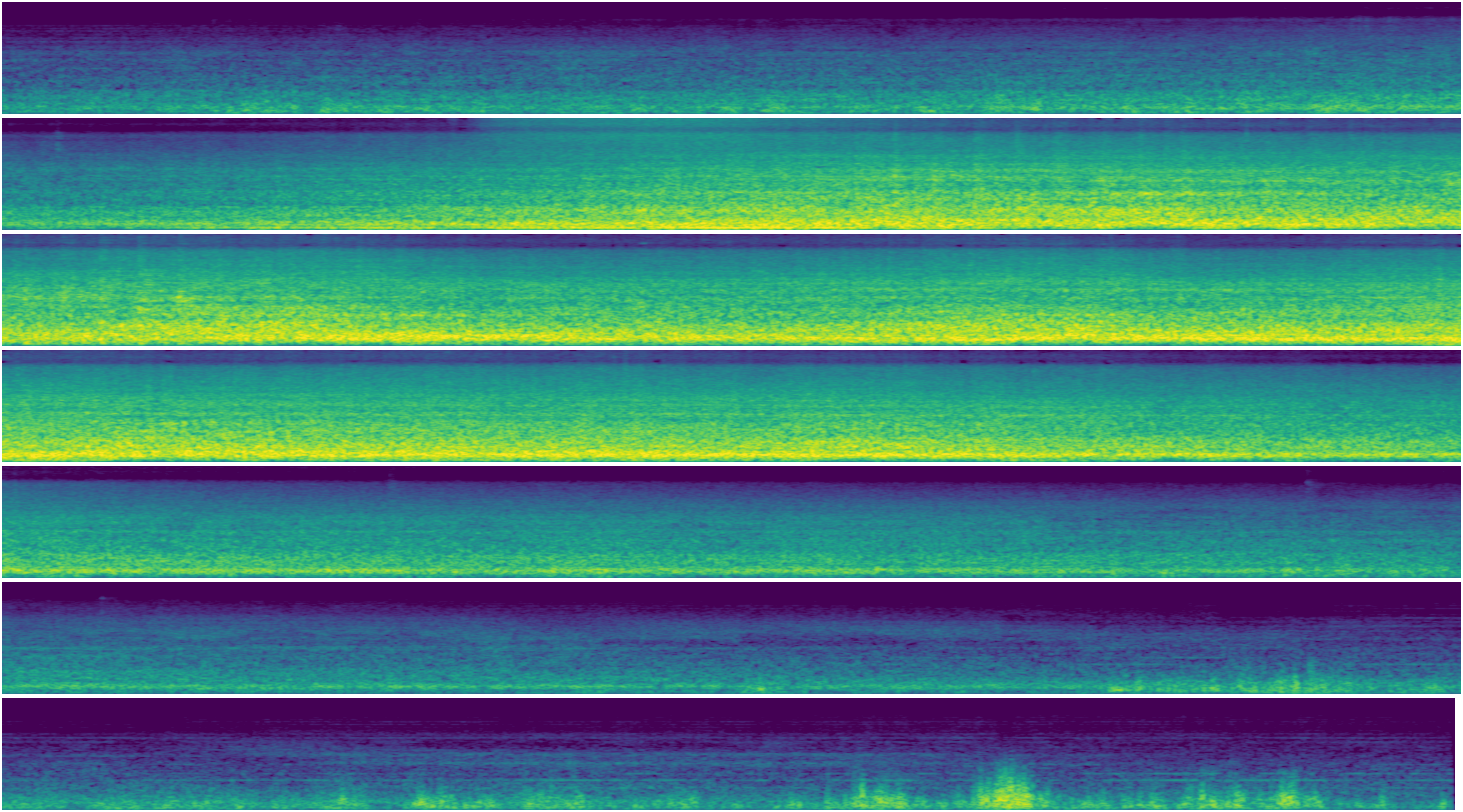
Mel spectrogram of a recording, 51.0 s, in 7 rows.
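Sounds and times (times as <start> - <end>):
diesel locomotive engine hum: 0.0 - 51.0
wagons clickety-clack over rails: 11.4 - 16.0.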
